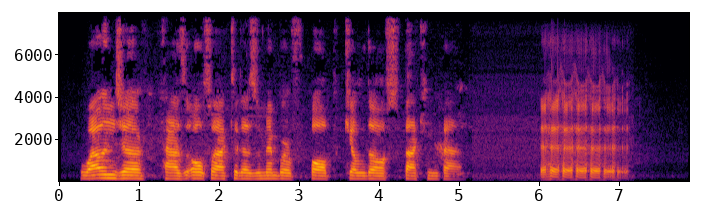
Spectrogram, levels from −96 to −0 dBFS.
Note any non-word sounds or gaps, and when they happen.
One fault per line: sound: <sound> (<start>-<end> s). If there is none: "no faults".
sound: laugh (6.0-7.2 s)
